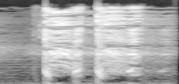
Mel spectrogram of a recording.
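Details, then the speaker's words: An adult man gives two quick, harsh cough bursts, each with a second catch, acted in a cough syrup advertisement: a simulated cough. "बाबा क्या नाम दिया है? खांसी की छुट्टी।"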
